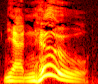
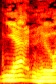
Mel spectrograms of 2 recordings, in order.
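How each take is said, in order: First: The stress falls on the final syllable. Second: The stress falls before the final syllable. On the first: "Like with emphasis on the who" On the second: "I didn't pronounce it Netanyahu"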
